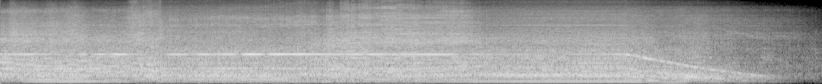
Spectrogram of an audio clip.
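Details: Kirby upright vacuum: steady high motor whine with a loose rattle underneath, then winding down after switch-off; owner suspects the fan or an incorrectly fitted agitator, unconfirmed.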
